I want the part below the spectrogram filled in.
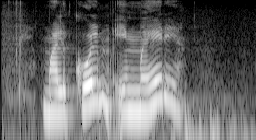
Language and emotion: Russian, neutral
